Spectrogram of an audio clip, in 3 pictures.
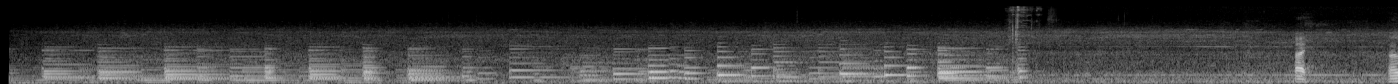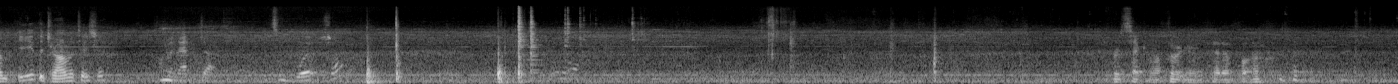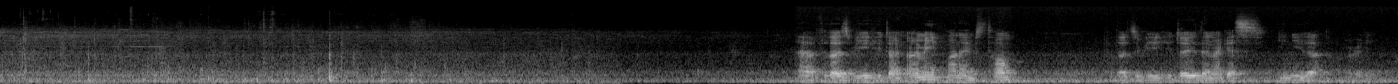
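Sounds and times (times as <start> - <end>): music: 0.1 - 10.4
faint constant tone: 0.1 - 41.9
outdoor background noise: 0.1 - 41.9
footsteps on pavement: 21.5 - 24.9, 27.4 - 34.2.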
